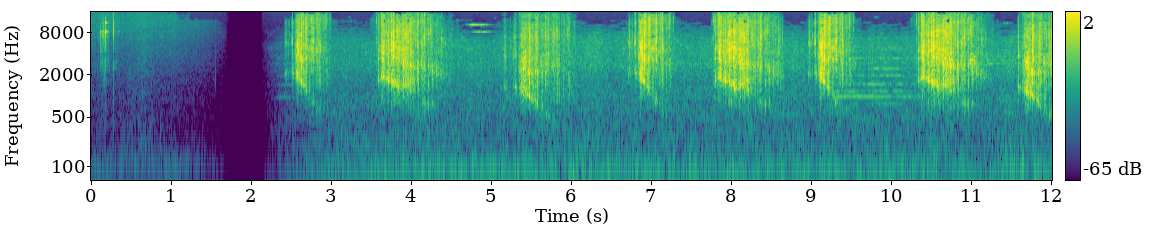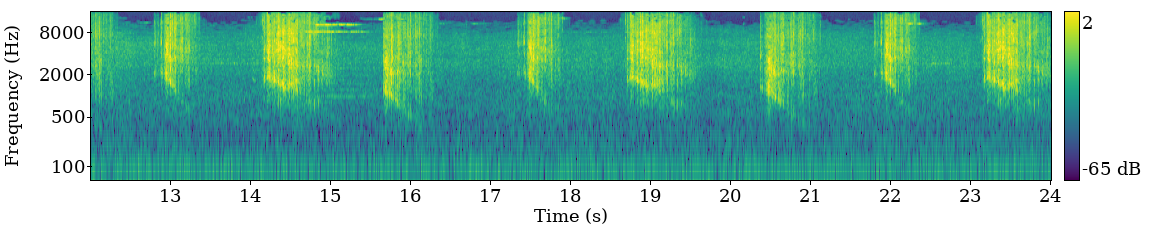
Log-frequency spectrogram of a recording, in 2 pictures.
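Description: Potato chips being crunched in a run of bites, one crunch about every second and a half, starting a couple of seconds in over a steady low hum.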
